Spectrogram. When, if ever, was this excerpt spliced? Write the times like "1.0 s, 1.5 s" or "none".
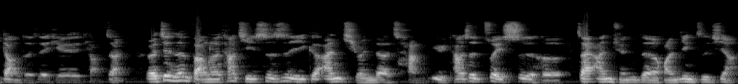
1.4 s, 5.7 s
